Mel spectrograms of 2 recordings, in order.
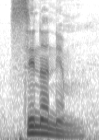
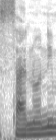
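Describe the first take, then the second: First: The first syllable has a short 'ih' vowel. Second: The first syllable has a long 'eye' vowel. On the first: The speaker calls it right. "इसका pronunciation है सिनोनिम" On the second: The speaker calls it wrong. "आप इसे साइनोनिम ना पढ़ें"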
